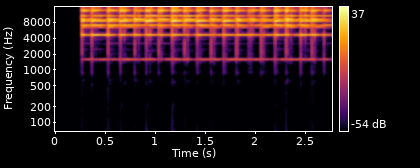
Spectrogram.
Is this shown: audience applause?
no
